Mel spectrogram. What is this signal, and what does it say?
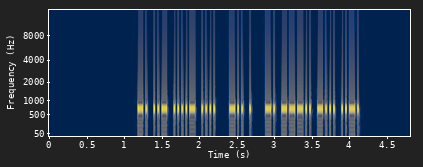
Morse code, heard as a keyed tone, about 41 wpm, 700 Hz. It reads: NU4H DE N8BF
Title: USA Callsign DE Callsign - 4 Characters - 45wpm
